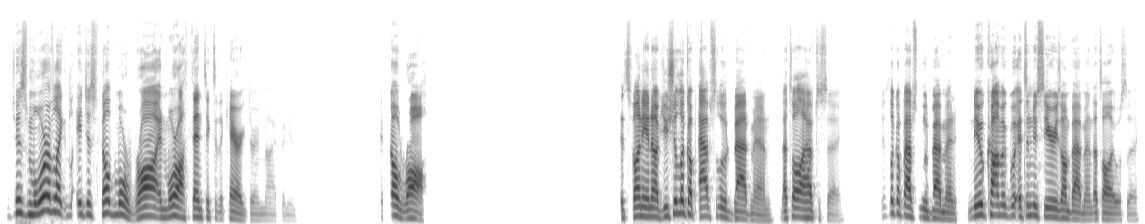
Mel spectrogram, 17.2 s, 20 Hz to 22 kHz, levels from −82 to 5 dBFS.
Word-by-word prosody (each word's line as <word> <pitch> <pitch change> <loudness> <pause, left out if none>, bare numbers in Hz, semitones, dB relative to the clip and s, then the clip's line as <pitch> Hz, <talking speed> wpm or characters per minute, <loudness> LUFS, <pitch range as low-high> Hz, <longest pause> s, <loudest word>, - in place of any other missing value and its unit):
just 220 +2 -3
more 200 +7 +5
of, 255 - +2
like 235 -7 +1
l 180 - -17
it 200 - -4
just 190 -2 -8
felt 215 +1 +2
more 190 -3 -1
raw 160 +8 +4
and 145 0 -3
more 170 +3 +3
authentic 145 -2 0
to 135 - -18
the 120 - -20
character, 105 -6 -5
in 100 - -27
my 100 -1 -29
opinion. 95 -1 -39 1.3
It - - -29
felt 175 -5 +3
raw. 135 0 +2 2.9
It's 140 -1 -10
funny 165 +1 +4
enough. 155 -3 +3
You 165 - -1
should 215 +5 0
look 220 -1 +2
up 195 - +2
Absolute 160 -5 -2
Batman. 100 -7 -2
That's 130 0 -6
all 155 -1 +2
I 145 - +2
have 140 -2 0
to 125 - -18
say. 95 -2 -19 0.7
Just 165 +5 -32
look 215 -1 -3
up 190 - -6
Absolute 150 -5 0
Batman. 115 -5 -1 0.2
New 175 +7 +2
comic 180 -1 +2
book. 175 - -4
It's 165 +2 -2
a - - -5
new 180 -1 -3
series 155 -3 0
on 135 -2 -1
Batman. 110 -3 -4
That's 115 +1 -9
all 115 -1 -2
I - - -7
will 105 0 -13
say. 100 -1 -23
150 Hz, 195 wpm, -23 LUFS, 120-180 Hz, 2.9 s, more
